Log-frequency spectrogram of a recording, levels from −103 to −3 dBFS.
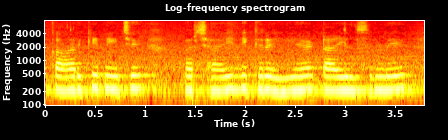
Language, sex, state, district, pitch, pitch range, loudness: Hindi, female, Jharkhand, Deoghar, 220 Hz, 215-230 Hz, -14 LUFS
